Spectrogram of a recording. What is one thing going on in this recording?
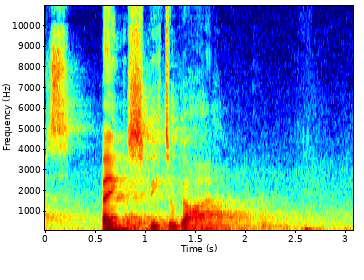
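A man speaks briefly, his voice echoing in a large hall.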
